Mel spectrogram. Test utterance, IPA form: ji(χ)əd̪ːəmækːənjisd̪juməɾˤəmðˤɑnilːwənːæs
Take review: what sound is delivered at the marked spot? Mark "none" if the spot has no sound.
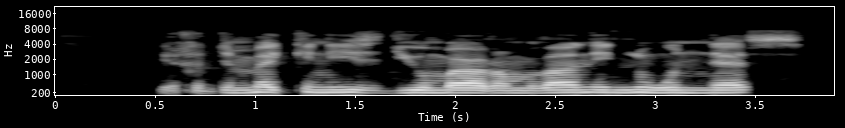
χ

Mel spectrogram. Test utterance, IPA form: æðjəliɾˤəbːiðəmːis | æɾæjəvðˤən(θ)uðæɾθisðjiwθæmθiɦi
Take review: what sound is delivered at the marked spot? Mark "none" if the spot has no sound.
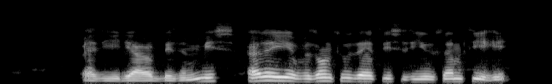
θ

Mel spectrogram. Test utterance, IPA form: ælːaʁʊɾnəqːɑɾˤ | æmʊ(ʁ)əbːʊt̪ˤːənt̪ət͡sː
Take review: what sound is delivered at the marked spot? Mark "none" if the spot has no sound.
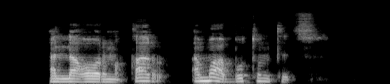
ʕ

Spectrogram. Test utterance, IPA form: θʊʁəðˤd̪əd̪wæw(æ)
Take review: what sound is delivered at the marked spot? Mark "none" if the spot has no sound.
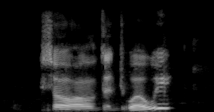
i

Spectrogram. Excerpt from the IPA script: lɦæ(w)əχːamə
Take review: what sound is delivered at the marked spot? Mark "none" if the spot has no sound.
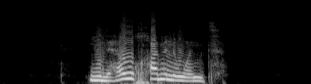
w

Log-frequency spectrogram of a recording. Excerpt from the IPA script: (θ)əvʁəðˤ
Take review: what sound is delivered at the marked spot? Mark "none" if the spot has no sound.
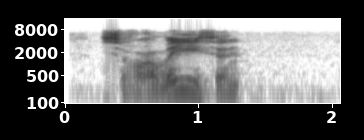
s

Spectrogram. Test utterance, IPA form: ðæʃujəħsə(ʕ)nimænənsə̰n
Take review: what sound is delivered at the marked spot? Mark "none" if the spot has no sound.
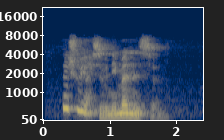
v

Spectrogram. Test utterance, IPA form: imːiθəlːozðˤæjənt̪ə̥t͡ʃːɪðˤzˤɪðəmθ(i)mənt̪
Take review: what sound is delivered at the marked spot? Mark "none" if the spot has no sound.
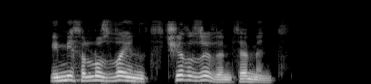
æ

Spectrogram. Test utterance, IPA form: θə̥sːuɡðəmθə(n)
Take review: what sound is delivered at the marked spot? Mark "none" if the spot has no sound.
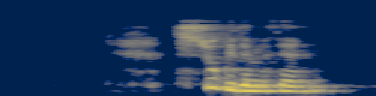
n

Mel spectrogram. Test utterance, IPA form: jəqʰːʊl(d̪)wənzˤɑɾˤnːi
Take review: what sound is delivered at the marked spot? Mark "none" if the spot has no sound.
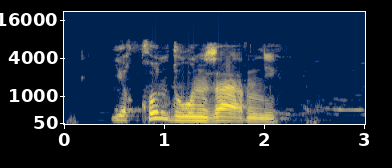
d̪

